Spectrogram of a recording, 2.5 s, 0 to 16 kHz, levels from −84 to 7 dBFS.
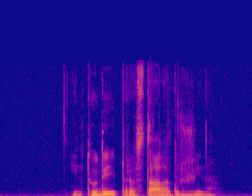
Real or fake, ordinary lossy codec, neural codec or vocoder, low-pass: real; AAC, 64 kbps; none; 10.8 kHz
